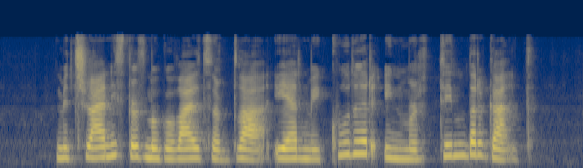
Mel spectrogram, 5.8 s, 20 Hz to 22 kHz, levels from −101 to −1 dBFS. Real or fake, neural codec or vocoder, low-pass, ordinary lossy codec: fake; autoencoder, 22.05 kHz, a latent of 192 numbers a frame, VITS, trained on one speaker; 9.9 kHz; none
